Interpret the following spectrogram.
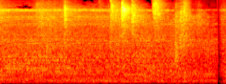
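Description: Passenger elevator heard from inside the car: a loud, steady mechanical noise of the car running.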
